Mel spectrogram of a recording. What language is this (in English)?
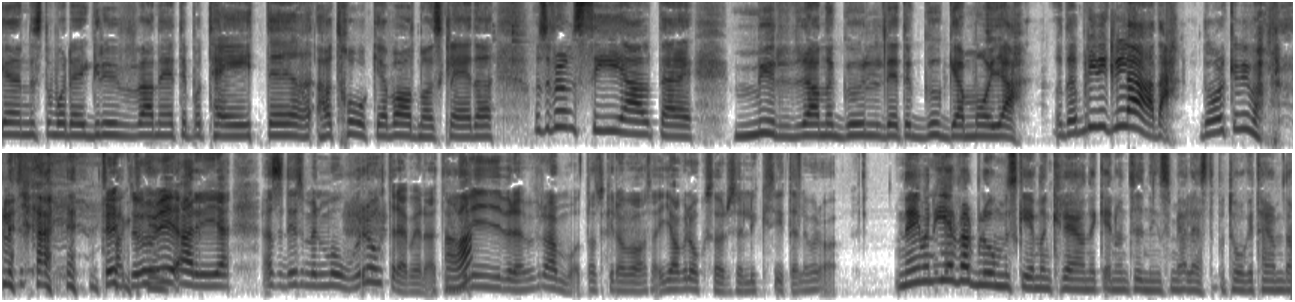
Swedish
